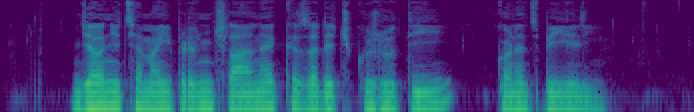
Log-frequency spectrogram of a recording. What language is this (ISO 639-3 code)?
ces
